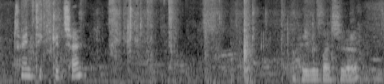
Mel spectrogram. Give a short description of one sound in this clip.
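Paper money rustles in a man's hands.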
